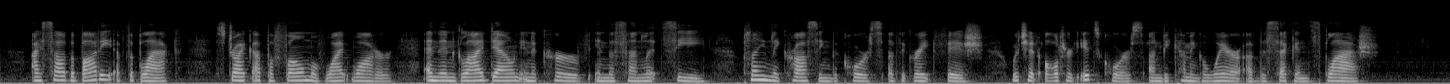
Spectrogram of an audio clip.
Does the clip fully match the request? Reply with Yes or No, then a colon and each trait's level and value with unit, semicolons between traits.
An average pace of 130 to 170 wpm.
No: average, 185 wpm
